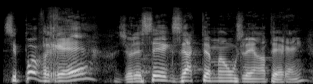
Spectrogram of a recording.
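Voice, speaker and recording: Anglophone man with Quebec accent, halting. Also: a little high, heavy background noise. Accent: English-speaking Quebecer speaking French. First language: English. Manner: halting with many ums, deadpan dark jokes. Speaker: stand-up comedian. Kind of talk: stand-up set.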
